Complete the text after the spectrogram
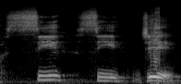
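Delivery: C C J said very slowly, letter by letter. Shown as a demonstration. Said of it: "say it a little bit slower".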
